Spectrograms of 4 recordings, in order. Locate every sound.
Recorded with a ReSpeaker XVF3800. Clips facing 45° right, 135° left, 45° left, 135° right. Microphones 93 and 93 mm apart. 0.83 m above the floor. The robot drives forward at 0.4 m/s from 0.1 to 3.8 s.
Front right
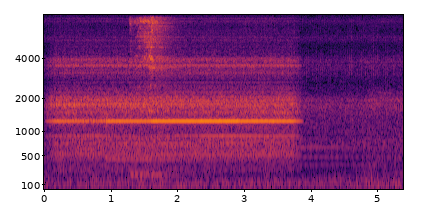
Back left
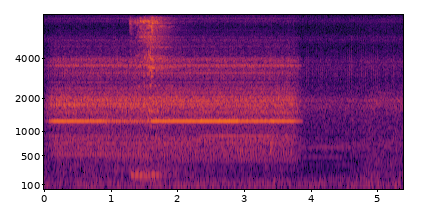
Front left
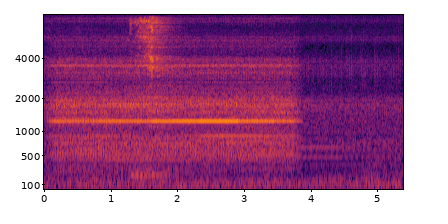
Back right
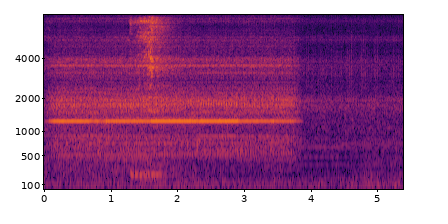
1.3 s cutlery clinking: 100° left, 4.5 m; by 1.8 s 105° left, 4.5 m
